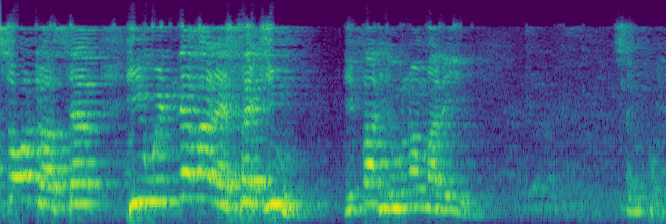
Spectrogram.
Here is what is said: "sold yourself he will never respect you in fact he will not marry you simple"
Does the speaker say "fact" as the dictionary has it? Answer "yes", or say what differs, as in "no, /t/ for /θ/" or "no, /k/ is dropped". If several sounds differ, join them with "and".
no, /k/ is dropped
